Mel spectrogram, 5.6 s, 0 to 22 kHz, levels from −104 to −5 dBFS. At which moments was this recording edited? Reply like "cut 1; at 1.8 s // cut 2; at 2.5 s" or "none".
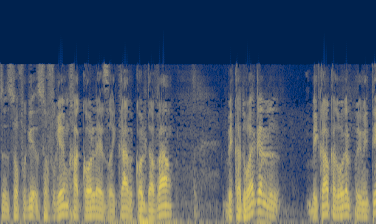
none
